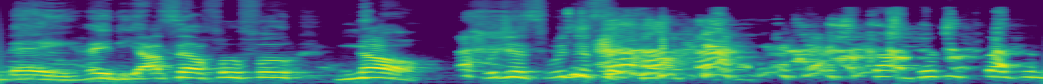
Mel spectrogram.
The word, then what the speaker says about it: fufu: Like they first of all, people mispronounce it. They're saying fufu. It's not fufu. It's fufu.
